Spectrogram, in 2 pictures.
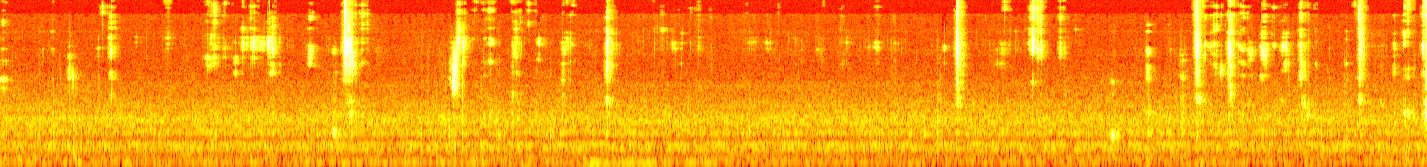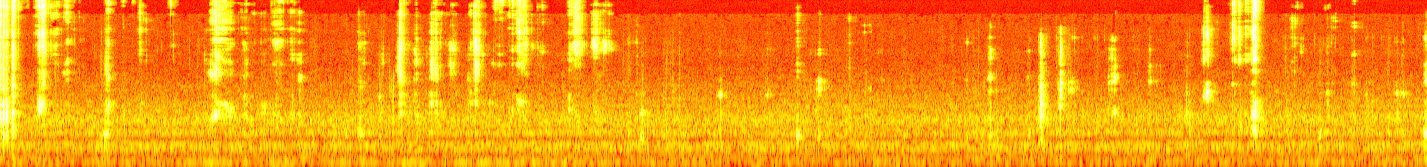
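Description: Close-miked chewing of food: irregular wet smacks and sharp clicks from the mouth, busiest around the middle.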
